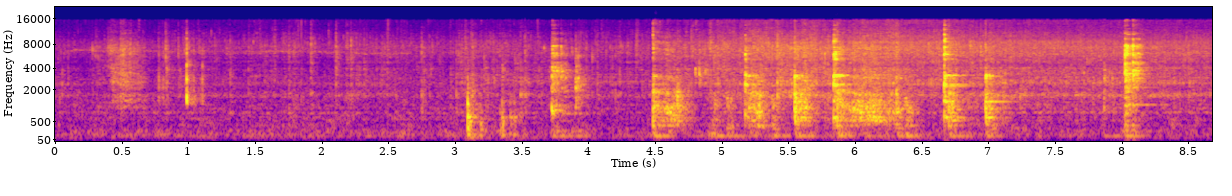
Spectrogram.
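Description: Spices and curry leaves fry in hot oil for an okra and tomato curry, a steady close sizzle broken by frequent clicks and scrapes of stirring that grow busier as it goes on.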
